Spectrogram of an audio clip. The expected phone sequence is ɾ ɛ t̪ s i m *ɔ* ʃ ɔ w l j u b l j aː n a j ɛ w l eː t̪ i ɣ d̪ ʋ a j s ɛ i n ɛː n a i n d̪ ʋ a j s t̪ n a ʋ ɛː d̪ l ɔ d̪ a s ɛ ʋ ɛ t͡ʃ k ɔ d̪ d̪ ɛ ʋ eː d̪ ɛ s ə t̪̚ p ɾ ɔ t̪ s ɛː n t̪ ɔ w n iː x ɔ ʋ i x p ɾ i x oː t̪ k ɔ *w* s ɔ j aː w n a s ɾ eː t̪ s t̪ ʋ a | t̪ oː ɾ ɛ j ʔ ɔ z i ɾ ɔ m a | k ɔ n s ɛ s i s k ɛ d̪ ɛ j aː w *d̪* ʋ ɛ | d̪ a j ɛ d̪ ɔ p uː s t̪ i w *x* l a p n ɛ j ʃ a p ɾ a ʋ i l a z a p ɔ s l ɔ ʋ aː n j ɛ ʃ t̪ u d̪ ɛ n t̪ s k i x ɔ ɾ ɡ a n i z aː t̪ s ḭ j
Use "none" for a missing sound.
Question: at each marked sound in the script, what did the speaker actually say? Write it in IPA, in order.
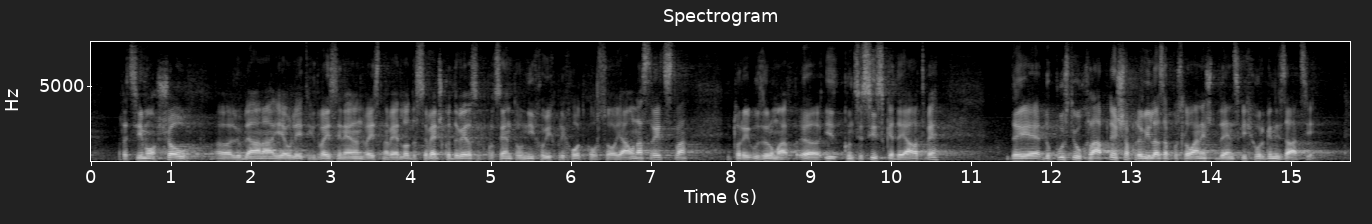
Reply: ɔ, w, t̪, x

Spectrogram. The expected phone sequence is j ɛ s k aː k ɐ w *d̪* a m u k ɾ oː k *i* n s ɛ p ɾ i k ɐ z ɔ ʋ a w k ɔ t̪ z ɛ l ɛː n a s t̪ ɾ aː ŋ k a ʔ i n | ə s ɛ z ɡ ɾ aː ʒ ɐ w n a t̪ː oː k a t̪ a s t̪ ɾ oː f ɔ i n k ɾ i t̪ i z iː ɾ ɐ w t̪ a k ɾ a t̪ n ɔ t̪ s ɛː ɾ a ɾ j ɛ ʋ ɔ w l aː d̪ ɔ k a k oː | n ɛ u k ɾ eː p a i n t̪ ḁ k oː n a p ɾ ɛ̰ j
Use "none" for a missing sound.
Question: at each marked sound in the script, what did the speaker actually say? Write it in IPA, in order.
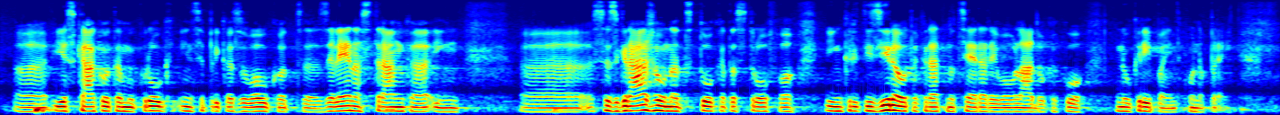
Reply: t̪, i

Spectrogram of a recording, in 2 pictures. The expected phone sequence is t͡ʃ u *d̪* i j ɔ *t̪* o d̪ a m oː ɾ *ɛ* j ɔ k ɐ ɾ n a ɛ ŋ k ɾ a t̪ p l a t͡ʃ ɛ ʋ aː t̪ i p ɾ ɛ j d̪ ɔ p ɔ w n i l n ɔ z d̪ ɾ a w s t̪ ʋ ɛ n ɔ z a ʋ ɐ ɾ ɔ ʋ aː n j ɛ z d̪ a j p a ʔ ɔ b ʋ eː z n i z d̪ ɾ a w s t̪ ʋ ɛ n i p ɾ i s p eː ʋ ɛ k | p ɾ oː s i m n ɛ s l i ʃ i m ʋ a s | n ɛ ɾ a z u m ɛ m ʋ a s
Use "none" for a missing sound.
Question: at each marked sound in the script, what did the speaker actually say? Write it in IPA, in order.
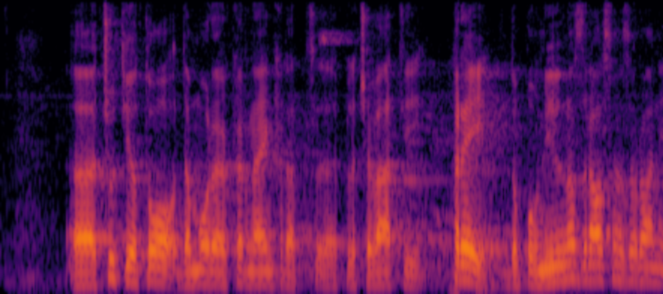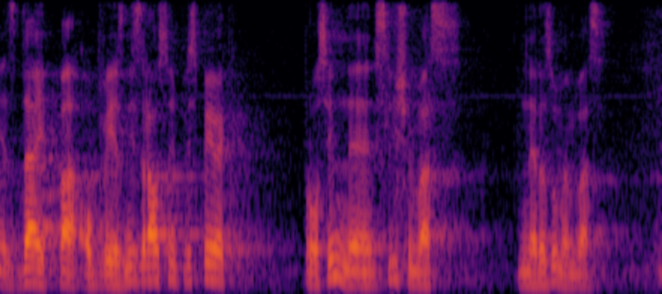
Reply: t̪, t̪, a

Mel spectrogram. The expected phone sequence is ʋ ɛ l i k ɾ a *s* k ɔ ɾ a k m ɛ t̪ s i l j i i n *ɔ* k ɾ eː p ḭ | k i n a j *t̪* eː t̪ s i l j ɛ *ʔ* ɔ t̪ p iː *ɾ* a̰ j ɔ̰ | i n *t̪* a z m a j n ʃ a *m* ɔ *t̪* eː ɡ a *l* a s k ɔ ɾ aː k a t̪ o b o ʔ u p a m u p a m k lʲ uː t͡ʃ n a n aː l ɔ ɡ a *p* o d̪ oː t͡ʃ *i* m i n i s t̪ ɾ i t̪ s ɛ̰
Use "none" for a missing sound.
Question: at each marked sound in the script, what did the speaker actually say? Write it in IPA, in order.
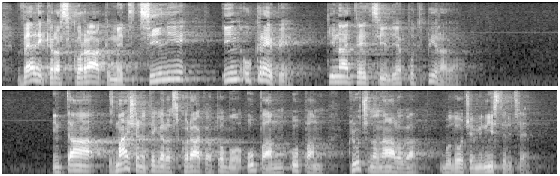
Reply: s, u, t̪, p, ɾ, t̪, n, t̪, ɾ, b, ɛ

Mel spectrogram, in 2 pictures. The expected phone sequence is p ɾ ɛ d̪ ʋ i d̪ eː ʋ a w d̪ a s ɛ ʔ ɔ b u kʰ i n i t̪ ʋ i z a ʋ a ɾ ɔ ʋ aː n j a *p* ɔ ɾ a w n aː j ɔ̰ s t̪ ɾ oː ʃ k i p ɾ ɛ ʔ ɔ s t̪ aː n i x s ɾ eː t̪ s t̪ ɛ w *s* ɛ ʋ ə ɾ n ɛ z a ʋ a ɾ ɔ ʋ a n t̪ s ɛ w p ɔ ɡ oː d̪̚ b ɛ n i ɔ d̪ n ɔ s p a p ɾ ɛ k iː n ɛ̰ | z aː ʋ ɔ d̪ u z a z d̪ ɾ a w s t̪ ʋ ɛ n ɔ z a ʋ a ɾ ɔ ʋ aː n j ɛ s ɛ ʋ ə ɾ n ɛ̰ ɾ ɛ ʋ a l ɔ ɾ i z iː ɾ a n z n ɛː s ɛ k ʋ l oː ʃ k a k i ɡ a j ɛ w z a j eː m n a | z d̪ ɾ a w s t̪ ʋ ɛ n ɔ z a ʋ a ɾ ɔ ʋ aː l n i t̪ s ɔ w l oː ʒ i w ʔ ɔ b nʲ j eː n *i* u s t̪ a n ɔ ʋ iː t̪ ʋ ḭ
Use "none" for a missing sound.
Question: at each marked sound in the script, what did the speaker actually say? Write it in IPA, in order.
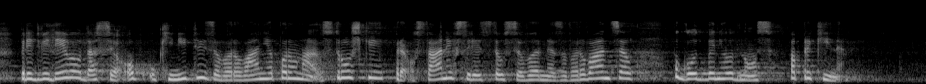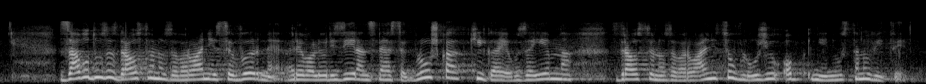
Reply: p, s, i

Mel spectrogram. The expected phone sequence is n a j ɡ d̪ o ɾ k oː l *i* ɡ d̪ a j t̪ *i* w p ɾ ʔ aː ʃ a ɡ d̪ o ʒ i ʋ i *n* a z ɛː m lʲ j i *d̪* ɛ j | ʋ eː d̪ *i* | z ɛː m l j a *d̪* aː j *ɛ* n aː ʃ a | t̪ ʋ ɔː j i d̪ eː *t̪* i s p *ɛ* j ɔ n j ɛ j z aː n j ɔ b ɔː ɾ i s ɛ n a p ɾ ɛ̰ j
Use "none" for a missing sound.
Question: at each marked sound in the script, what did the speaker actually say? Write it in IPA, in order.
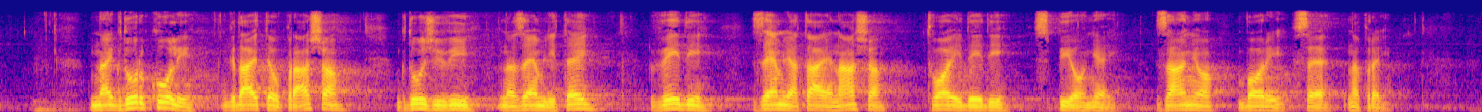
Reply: i, ɛ, n, t̪, i, t̪, ɛ, d̪, i

